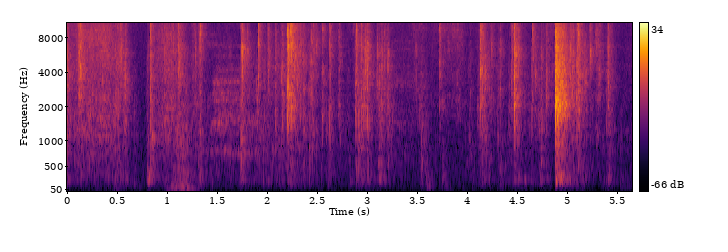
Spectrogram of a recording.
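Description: Plastic packaging bag crinkling and rustling in irregular crackles as hands pull and handle it around a small boxed server; the sharpest crackle comes near the end.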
